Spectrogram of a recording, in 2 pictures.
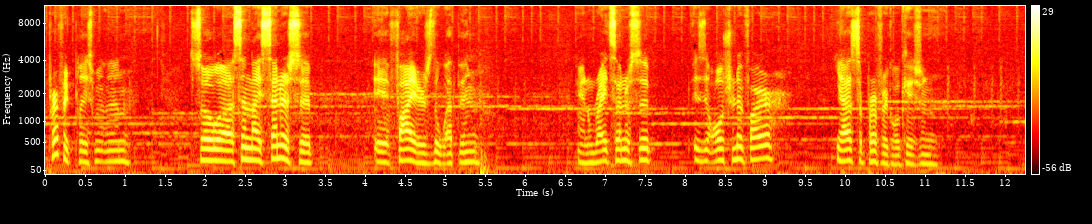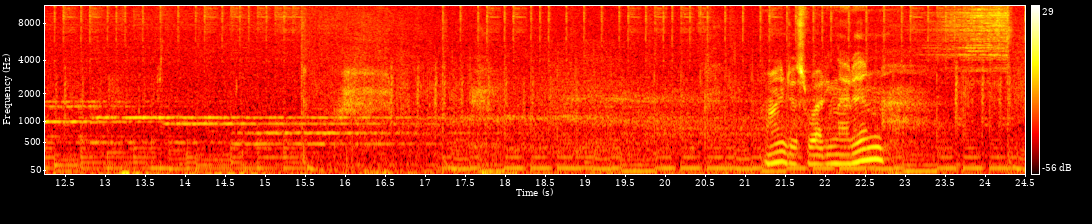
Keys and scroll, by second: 9.5-11.0 typing, 12.0 z, 12.9 space, 14.4 ctrl+x, 14.7 ctrl+v, 17.6-19.9 typing, 21.1 w.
